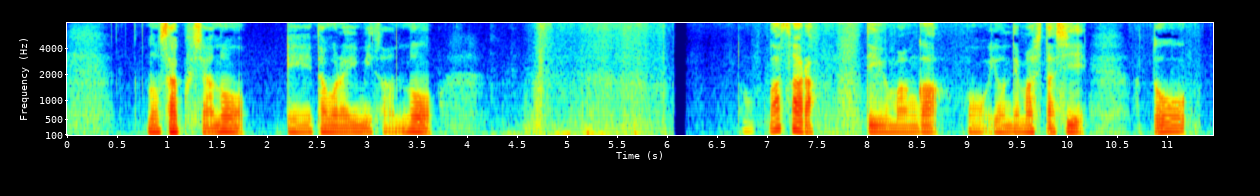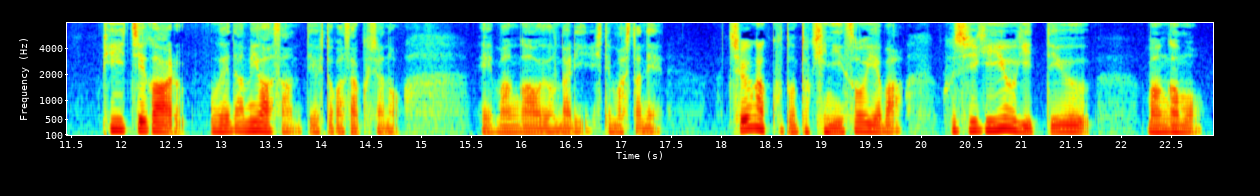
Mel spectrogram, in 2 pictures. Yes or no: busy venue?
no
